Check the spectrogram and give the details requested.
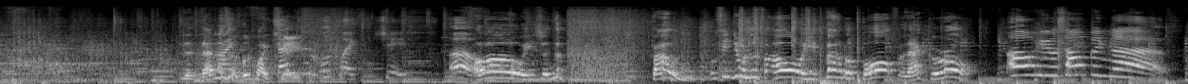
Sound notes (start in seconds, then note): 0.0 in game applauding; 5.5 water splashing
